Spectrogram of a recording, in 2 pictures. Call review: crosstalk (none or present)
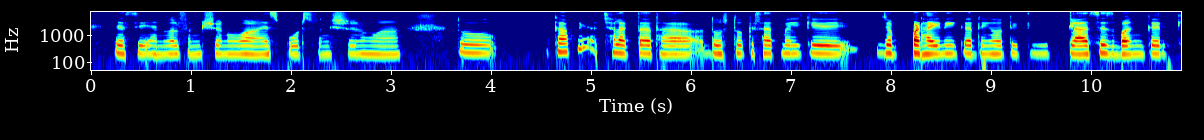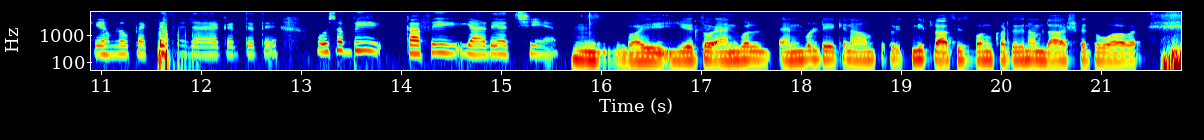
none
